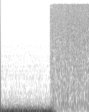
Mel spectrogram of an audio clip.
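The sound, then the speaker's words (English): A deep, steady droning hum of Dwarnian bomber ships rumbles for about half a second, then cuts abruptly to a flat wash of bright static hiss. No voices. “That humming. Dwarnian bomber ships make a really specific sound.”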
